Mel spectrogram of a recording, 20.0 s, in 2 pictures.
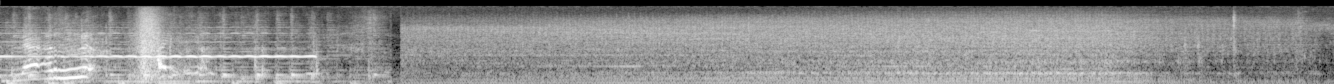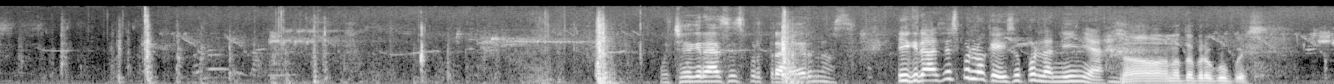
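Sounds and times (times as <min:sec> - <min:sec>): car engine running: 0:00.0 - 0:14.8.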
